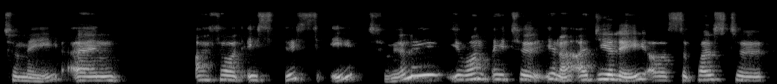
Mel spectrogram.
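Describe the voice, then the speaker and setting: A woman's voice: medium pitch, big pitch swings, unhurried. A German-accented woman in her sixties, a guest telling her life story in casual conversation and often laughing along the way. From West Germany. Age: 60s. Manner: chatty and self-amused, laughing often between thoughts.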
